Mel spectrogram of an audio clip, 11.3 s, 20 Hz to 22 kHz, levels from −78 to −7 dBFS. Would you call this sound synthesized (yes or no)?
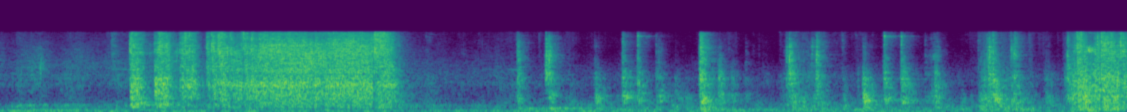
no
